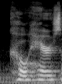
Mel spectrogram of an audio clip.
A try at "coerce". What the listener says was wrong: What's that word you're throwing around there? Are you adding a silent H to the word coerce? I feel like cohesion and coercion had a baby and it came out of your mouth.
